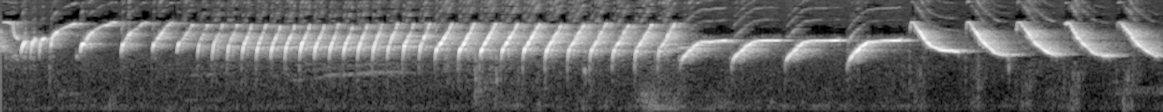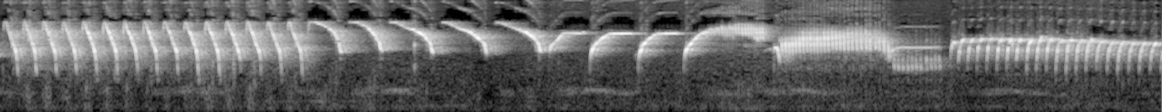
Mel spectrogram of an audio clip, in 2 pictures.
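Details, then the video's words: Canary song used as a lure track to get a house canary singing: long rolling trills of rapid high repeated notes, shifting into quick sweeping slurs and a buzzy sustained note near the end. "KENARI rumahan jadi ikut GACOR dengar SUARA PANCINGAN kenari gacor ini"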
